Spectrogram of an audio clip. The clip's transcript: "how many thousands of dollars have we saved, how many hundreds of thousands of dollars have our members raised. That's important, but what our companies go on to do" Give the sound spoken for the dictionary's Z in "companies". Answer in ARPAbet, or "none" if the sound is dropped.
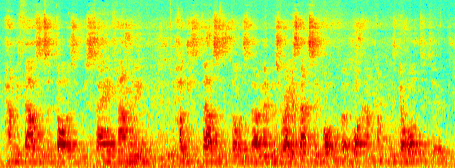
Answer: Z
